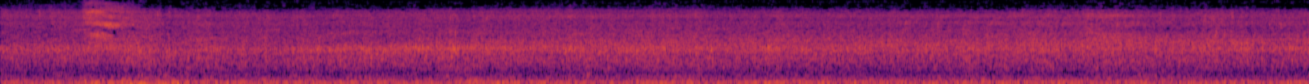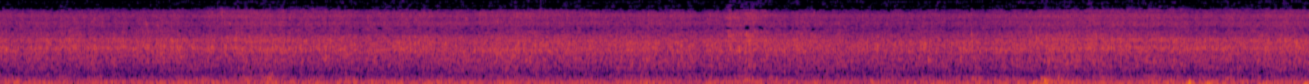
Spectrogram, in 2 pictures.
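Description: Steady rush of running water in a seal pool, with a few soft low bumps near the end.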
